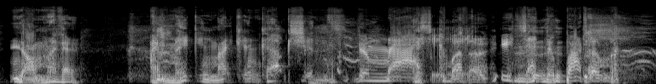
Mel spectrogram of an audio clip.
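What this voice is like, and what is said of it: Small childlike warlock character voice. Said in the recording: “you sounded like a little tiny baby warlock.”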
